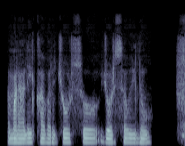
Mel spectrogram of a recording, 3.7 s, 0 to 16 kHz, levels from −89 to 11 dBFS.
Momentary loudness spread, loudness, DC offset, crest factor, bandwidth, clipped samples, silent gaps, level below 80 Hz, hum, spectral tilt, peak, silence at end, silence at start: 6 LU; -23 LUFS; under 0.1%; 22 dB; 10.5 kHz; under 0.1%; 3.11-3.51 s; -48 dBFS; none; -7 dB/octave; 0 dBFS; 0 s; 0.15 s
